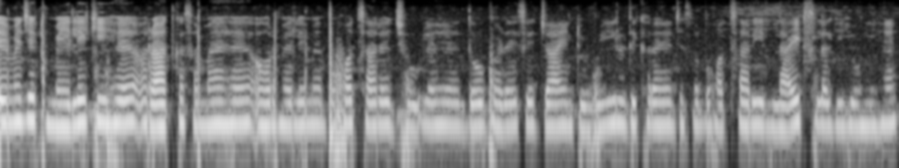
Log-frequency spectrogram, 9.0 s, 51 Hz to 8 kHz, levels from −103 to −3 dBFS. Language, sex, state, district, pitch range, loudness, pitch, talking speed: Hindi, female, Bihar, Araria, 180-190 Hz, -24 LUFS, 185 Hz, 215 wpm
